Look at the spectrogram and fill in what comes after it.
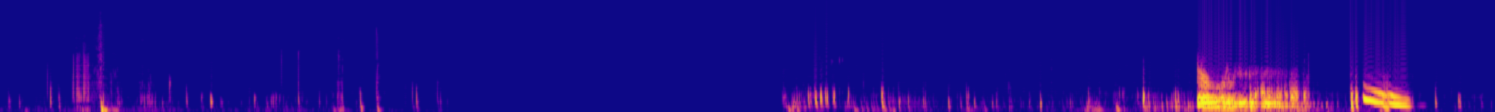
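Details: Tummy growling with diarrhea after drinking probably expired milk: loud, irregular gurgling and rumbling from the belly with a long rolling growl; loud bowel sounds (borborygmi).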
